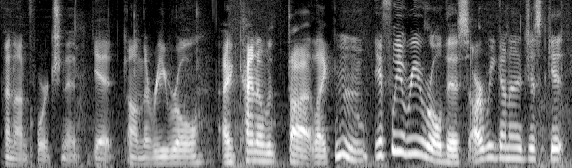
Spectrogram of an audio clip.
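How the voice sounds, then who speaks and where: A man's voice: mid-range voice, very animated, a little fast, a bit bright. A young man streaming and commenting on a game in a playful, chatty, rambling way. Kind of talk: gameplay commentary.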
